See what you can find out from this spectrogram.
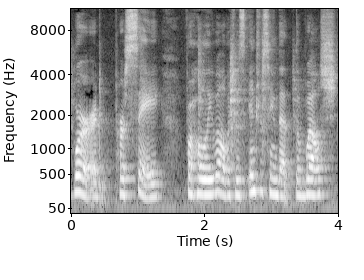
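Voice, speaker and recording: A middle-aged woman from Kuwait, chatting as an interview guest and telling stories in an animated way, often saying "right" and "like". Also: medium pitch, normal speed, slight background noise. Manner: animated storytelling, frequent "right" and "like". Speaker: interview guest, cultural consultant. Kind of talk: casual conversational interview.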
